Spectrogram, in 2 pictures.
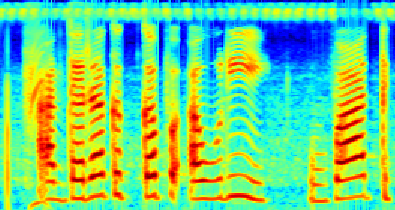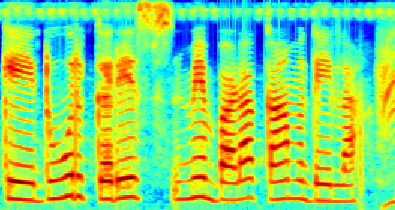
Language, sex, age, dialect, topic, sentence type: Bhojpuri, female, 18-24, Northern, agriculture, statement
